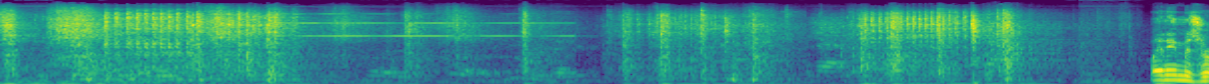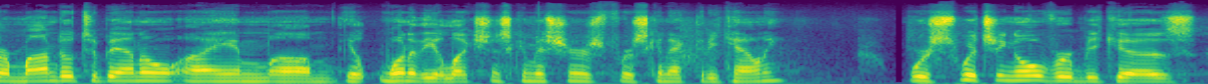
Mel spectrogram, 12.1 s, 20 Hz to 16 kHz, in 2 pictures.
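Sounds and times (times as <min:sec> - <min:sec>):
mechanical clicking and clattering: 0:03.0 - 0:05.5.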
